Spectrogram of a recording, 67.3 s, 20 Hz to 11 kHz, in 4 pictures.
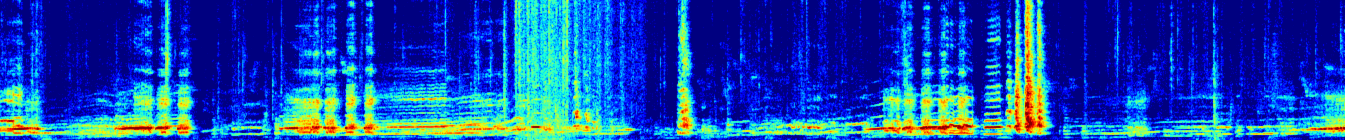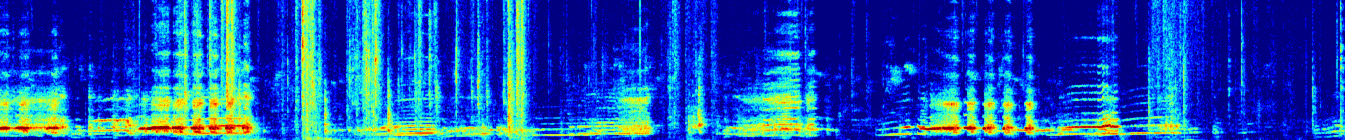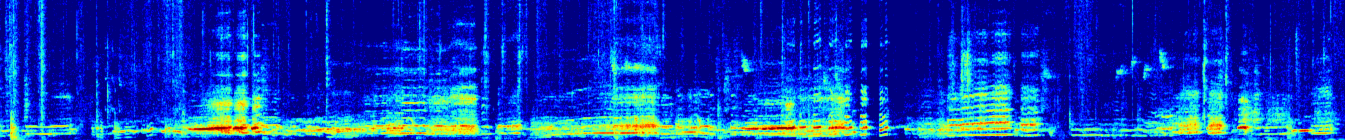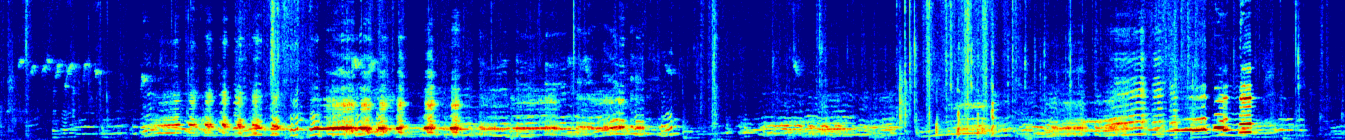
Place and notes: Hintermeilingen, Waldbrunn (Westerwald), Deutschland - hen house
hen house sounds, they will be broilers soon...
(Sony PCM D50)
